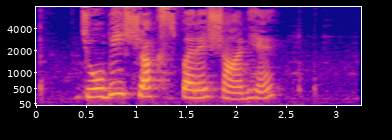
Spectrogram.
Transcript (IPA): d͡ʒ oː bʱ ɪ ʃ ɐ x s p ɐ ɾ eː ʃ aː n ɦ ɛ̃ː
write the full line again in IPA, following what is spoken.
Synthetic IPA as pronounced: d͡ʒ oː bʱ i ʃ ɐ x s p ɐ ɾ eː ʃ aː n ɦ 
